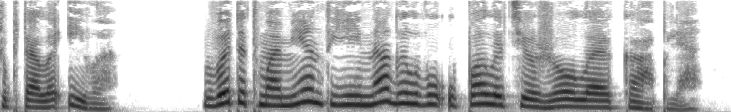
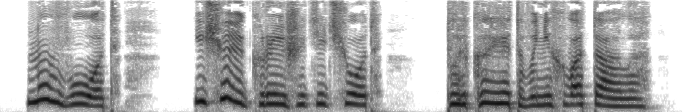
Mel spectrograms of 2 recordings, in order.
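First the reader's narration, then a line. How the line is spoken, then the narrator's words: Groan. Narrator (Russian): простонала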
